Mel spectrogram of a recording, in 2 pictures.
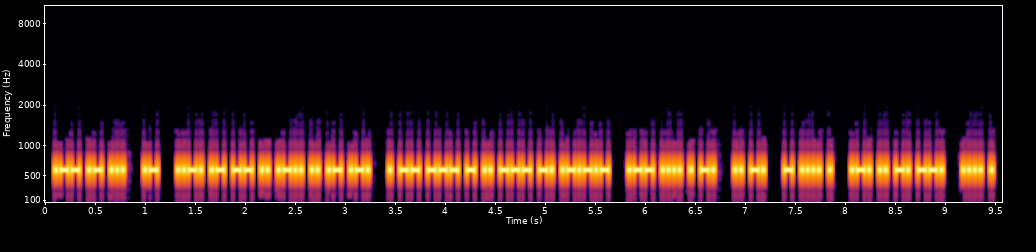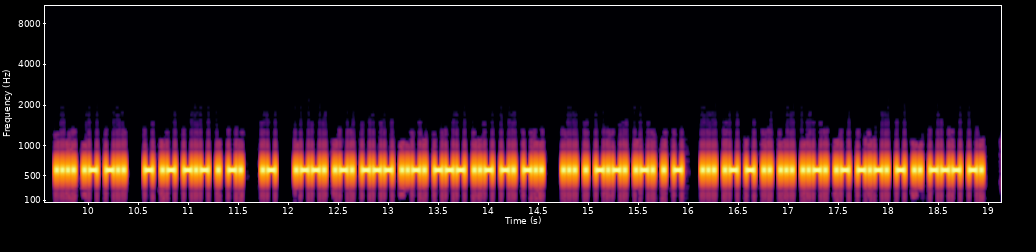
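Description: Morse code, heard as a keyed tone, about 44 wpm, 600 Hz. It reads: WAS A FAMILIAR EMOTION. WHEN IN THE RING HE HAD TAKEN A PROFOUND SECRET SATISFACTION
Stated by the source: Morse code at 43 wpm sending Ken Follett's novel Never in English, from CW med Gnister.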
